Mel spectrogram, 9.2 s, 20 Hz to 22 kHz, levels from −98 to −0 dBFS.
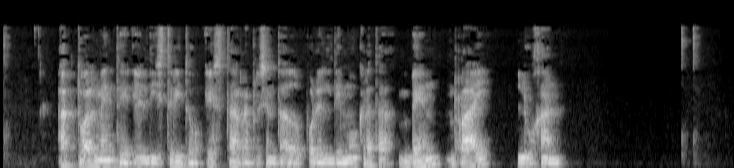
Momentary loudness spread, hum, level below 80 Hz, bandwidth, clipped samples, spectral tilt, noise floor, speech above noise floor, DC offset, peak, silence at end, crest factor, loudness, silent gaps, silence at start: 7 LU; none; -50 dBFS; 11.5 kHz; under 0.1%; -6 dB/octave; -82 dBFS; 62 dB; under 0.1%; -2 dBFS; 0.5 s; 20 dB; -22 LUFS; none; 0.05 s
